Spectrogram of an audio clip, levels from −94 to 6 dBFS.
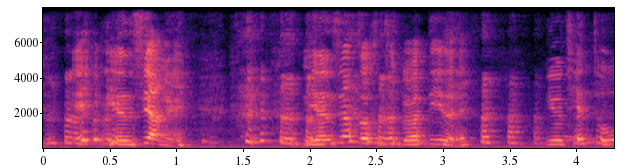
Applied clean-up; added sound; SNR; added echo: none; none; none; none.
